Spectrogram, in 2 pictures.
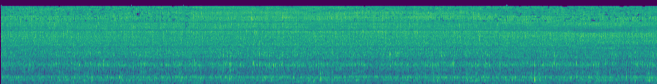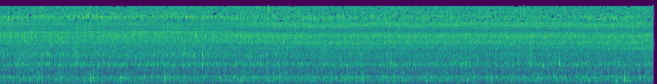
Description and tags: Made this with my bathroom water faucet.
drip, bath, bathroom, water, faucet, drain, sink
